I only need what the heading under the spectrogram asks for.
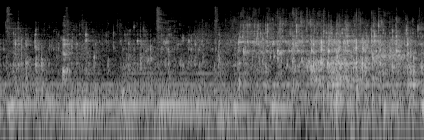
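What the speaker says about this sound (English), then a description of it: "And then it's going to release that bit of water and it tells us to discard it." A Gourmia tea maker releases rinse water, which runs and splashes continuously at close range into a bucket. The flow grows fuller and brighter toward the end, with no talking.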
